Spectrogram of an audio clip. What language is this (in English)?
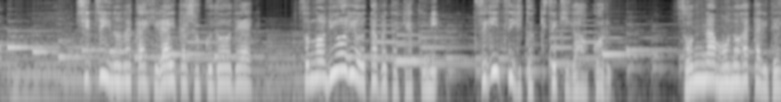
Japanese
